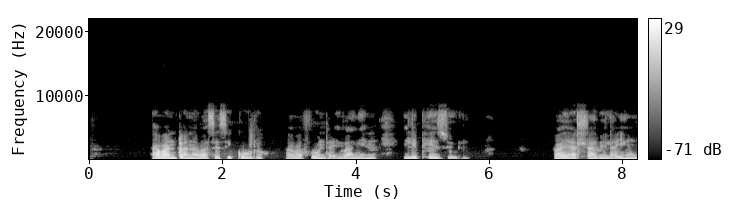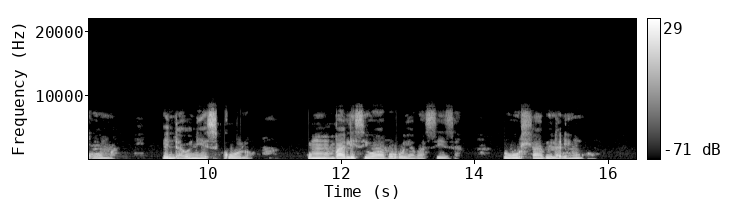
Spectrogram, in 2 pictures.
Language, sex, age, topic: North Ndebele, female, 36-49, education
